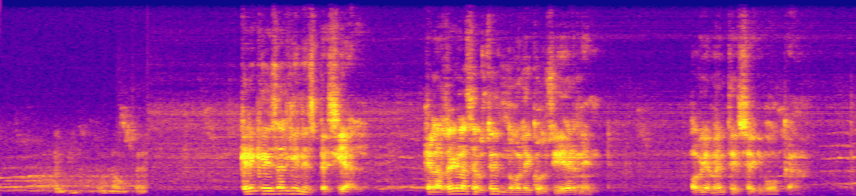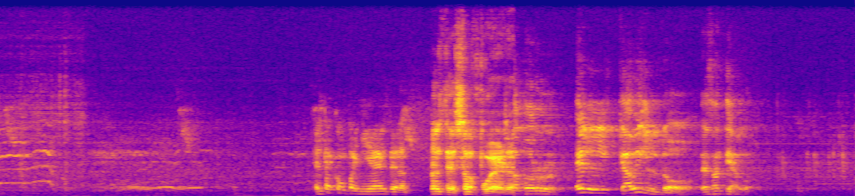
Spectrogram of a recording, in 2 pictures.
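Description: A man speaks through a television loudspeaker.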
